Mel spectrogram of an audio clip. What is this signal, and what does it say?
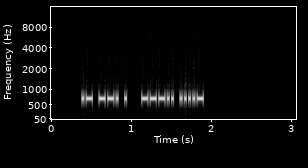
Morse code, heard as a keyed tone, about 46 wpm, 700 Hz. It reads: AGE 84
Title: Practice QSO - Exchange 3 - More Info - 45wpm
